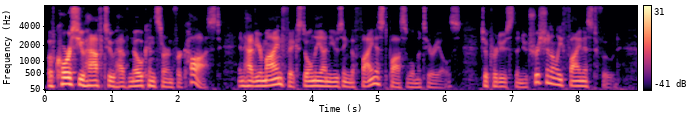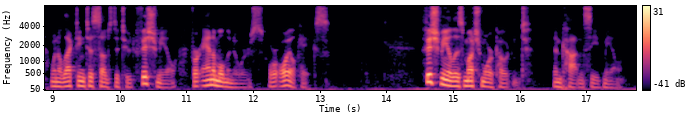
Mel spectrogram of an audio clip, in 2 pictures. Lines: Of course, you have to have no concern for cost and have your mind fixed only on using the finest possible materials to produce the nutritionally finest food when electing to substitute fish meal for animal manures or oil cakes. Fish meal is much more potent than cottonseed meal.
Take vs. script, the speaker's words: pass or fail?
pass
